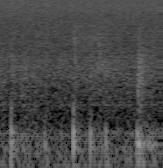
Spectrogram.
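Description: Faint, soft taps of a marker pen writing on a whiteboard, several scattered through the two seconds, over a steady low hum.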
